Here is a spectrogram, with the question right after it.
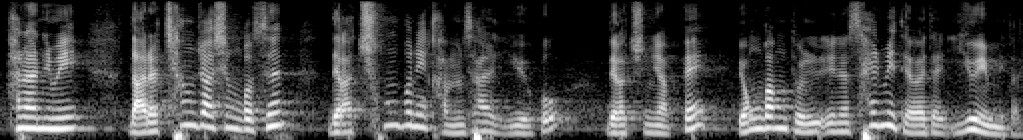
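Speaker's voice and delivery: ordinary talk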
